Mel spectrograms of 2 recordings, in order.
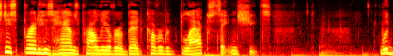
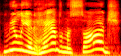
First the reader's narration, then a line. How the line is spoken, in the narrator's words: Grover cried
